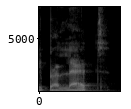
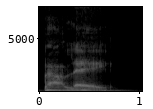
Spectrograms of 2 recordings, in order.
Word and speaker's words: ballet: Silent T. Ballet. My sister dances ballet. Don't say ballet. The word is ballet.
